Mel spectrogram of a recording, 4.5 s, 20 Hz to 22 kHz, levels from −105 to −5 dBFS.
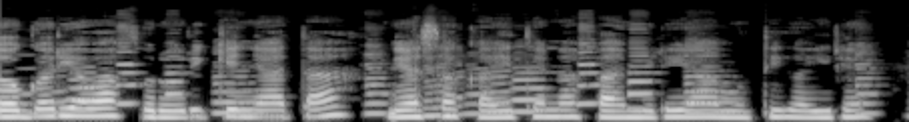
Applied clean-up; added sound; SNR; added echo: classical method Wiener filter.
